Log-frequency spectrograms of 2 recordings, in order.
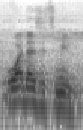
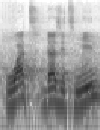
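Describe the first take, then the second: First: The T at the end of 'what' is dropped. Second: The T at the end of 'what' is pronounced. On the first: "je ne prononce pas les T de what" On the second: "Je ne dis pas"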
